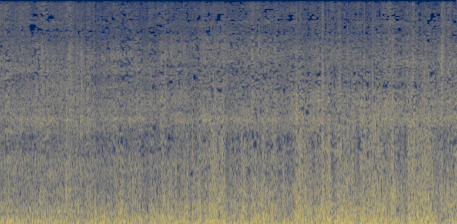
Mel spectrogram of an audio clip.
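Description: Passenger train running along the track, heard from the carriage window: a loud, steady rumble and rattle of wheels on rails.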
